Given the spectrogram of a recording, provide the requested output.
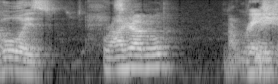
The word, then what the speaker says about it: Ra's: Ra's is actually how you say his name.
